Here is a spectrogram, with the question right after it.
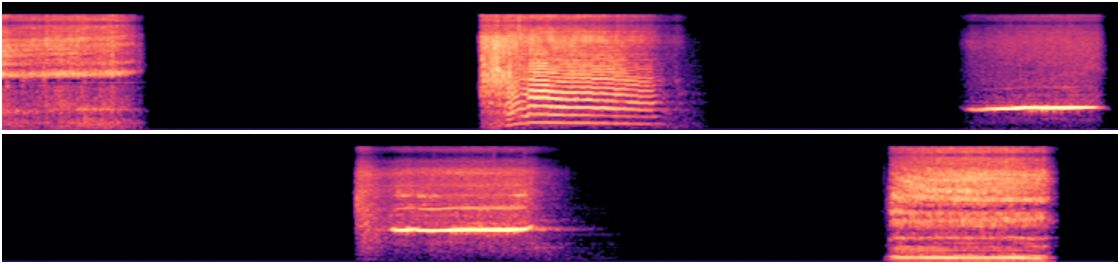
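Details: Walrus producing a varied series of separate calls: a short harsh blast, a wavering rising call with stepped overtones, a clear pure whistle, a sliding tonal note, then a deep rough bellow, each split by silence.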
